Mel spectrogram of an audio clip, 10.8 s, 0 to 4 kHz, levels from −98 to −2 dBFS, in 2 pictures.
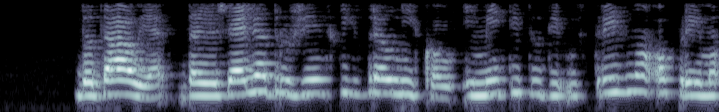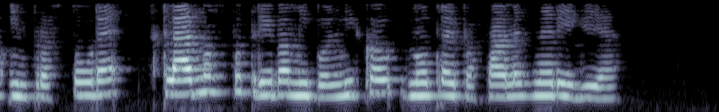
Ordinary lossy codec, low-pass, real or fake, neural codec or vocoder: none; 3.6 kHz; real; none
